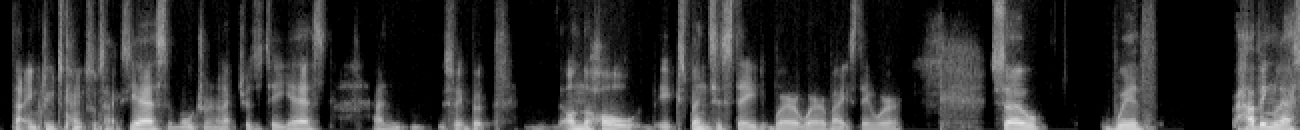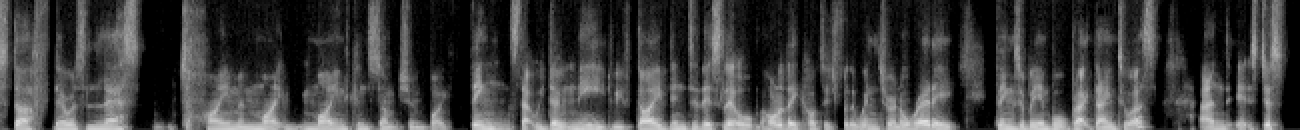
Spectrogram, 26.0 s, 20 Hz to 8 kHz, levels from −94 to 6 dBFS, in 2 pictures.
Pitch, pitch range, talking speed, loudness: 140 Hz, 130-160 Hz, 150 wpm, -19 LUFS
